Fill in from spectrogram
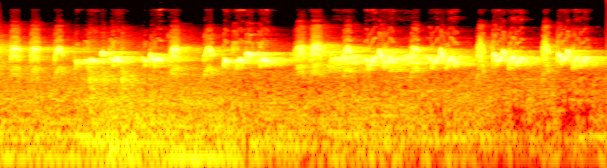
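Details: Chatty song of the sooty-headed bulbul: loose strings of bright chirps and short warbled trills, steady in pitch. Soft low rumbling noise is heard in the background.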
